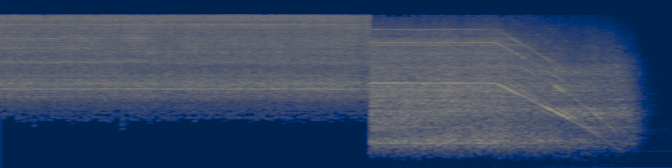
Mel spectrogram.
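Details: Flea-market Holtshair hand belt sander fitted with a new belt: even high-pitched whir with steady belt hiss, then a smooth falling whine as it coasts down; runs fine.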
